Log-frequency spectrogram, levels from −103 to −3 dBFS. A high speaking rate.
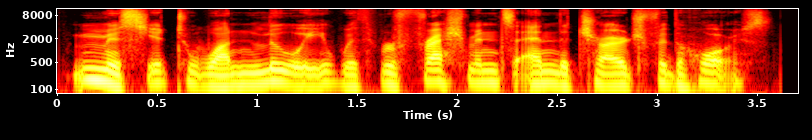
No: average, 195 wpm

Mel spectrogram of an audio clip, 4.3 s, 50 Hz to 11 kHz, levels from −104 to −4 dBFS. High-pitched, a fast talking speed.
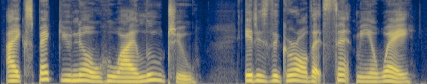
No: medium, 180 Hz; fast, 225 wpm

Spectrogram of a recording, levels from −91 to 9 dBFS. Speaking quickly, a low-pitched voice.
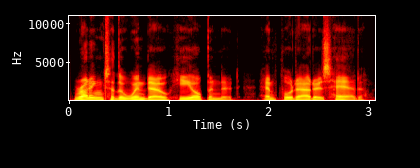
Yes: fast, 235 wpm; low, 120 Hz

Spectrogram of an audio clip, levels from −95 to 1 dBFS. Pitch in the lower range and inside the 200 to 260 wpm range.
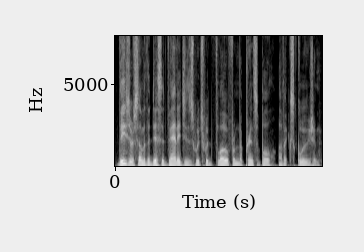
Yes: low, 115 Hz; fast, 205 wpm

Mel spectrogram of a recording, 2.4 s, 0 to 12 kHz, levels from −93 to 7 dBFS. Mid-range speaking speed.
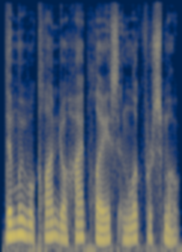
No: fast, 295 wpm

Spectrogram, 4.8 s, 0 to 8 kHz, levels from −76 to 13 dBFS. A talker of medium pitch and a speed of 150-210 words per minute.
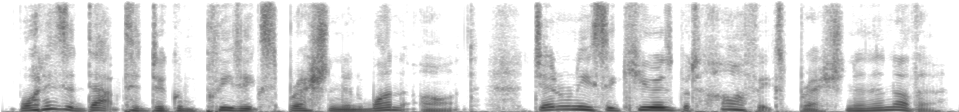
Yes: medium, 145 Hz; average, 200 wpm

